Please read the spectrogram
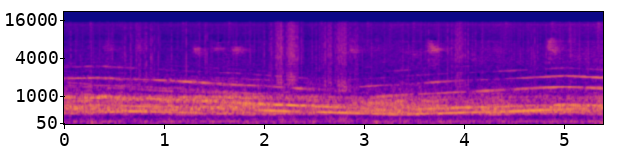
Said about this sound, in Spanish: Mientras, en Israel, las alarmas antiaéreas siguen sonando.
